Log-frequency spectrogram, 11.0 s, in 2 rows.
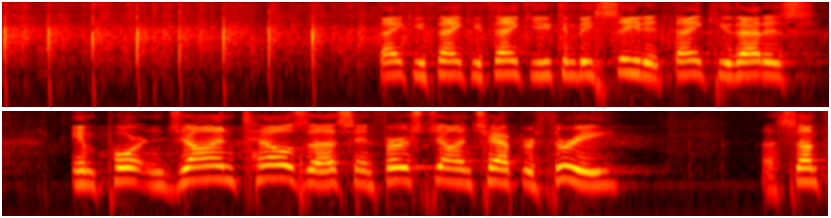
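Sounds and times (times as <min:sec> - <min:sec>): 
audience applause: 0:00.0 - 0:05.0
speech: 0:02.5 - 0:09.7, 0:10.6 - 0:11.0.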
